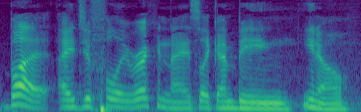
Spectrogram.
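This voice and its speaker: A woman's voice: fairly low pitch, brisk, a little hiss or hum. A woman who works in marketing, a podcast guest who talks in a bubbly, rambling way with many fillers and frequent laughs. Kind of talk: casual podcast conversation.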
